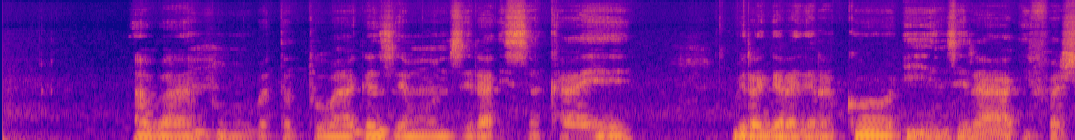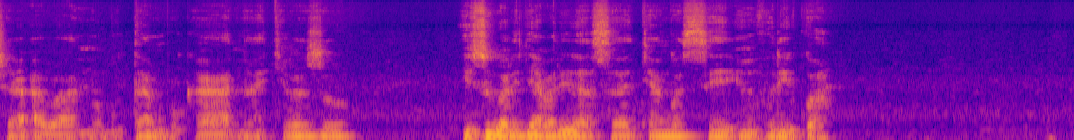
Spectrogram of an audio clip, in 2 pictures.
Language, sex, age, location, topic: Kinyarwanda, male, 18-24, Nyagatare, health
